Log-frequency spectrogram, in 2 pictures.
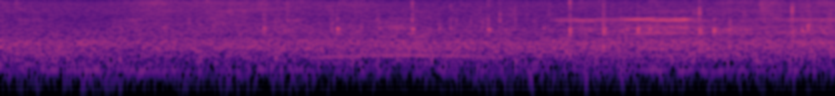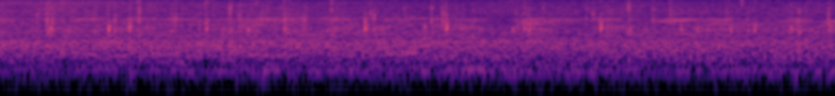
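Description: A group of footballers clapping their hands in welcome: scattered claps building from about two seconds in, over a steady background hiss and indistinct voices.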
